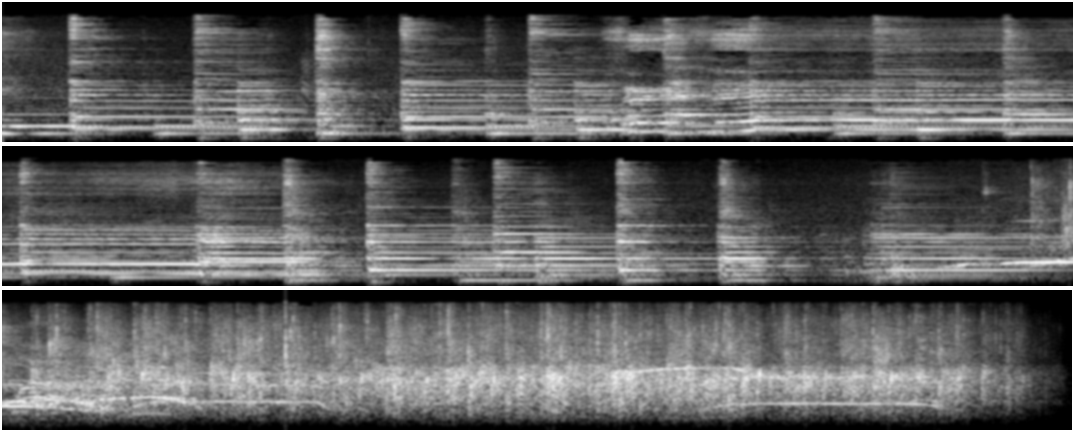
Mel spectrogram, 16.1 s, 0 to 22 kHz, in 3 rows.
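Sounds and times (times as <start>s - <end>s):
acoustic guitar strumming: 0.0s - 10.4s
man singing: 2.8s - 7.2s.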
